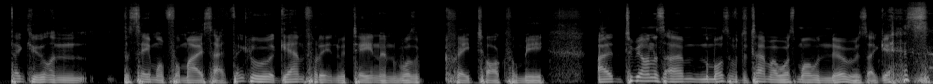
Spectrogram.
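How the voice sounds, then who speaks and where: A man with a German accent speaks at a fairly quick pace in a fairly low, dark, mellow voice, his loudness very even and his pitch variation ordinary. The recording is very clean, with a silent background. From Germany. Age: 30s. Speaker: drummer. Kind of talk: casual chat. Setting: live stream.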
